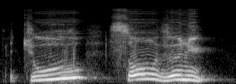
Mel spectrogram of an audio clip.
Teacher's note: quand tout est pronom, on prononce le S. Bien sûr, au masculin pluriel.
